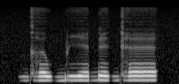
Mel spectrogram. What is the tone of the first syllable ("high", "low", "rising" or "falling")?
low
